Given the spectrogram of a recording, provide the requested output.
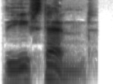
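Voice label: "east end", British English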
